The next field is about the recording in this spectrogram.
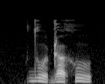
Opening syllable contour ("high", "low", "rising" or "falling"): falling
